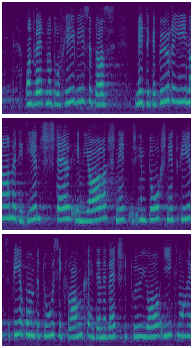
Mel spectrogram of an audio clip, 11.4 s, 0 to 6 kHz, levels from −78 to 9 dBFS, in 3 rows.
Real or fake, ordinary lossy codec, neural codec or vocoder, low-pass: real; Opus, 32 kbps; none; 5.4 kHz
